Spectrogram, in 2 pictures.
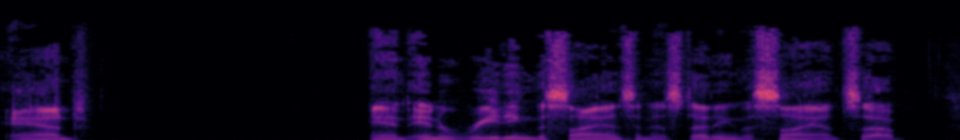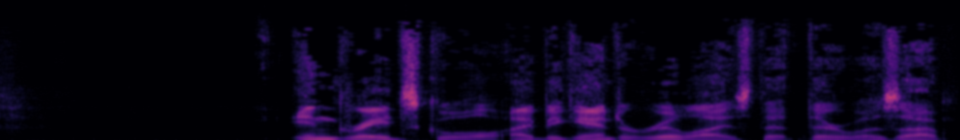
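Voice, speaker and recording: Male, 60s, deep voice, dry sound. Thoughtful author guest, conversational, searches for words as he goes. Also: darkish tone, no room sound. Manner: earnest, halting, repeats words as he searches for phrasing. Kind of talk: reflective conversational interview.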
